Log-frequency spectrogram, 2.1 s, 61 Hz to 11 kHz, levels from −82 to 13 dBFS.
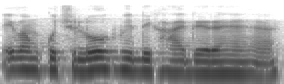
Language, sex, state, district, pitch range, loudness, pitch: Hindi, male, Jharkhand, Garhwa, 125-150 Hz, -15 LUFS, 140 Hz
